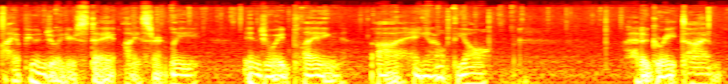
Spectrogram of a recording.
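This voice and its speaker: A man streaming ASMR in a soft, often whispery voice, chatting in an unhurried, low-key way with pauses. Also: creaky, slight background noise. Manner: hushed, unhurried, relaxed delivery with pauses. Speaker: ASMR livestreamer.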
